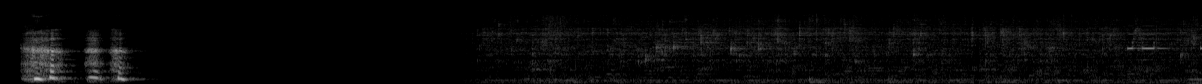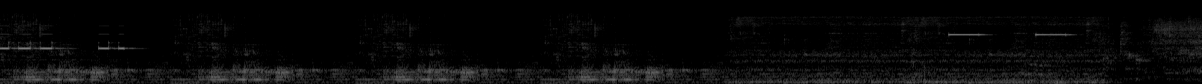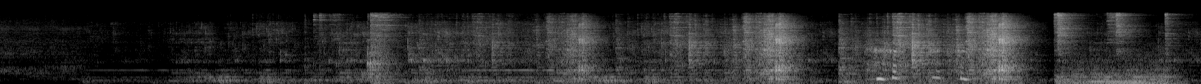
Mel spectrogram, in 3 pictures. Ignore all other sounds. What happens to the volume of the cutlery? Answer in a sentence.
The loudness of the cutlery goes up.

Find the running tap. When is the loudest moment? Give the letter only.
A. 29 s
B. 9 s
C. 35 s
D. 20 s
A.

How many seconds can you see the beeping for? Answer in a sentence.
The beeping can be heard for 4 seconds in total.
